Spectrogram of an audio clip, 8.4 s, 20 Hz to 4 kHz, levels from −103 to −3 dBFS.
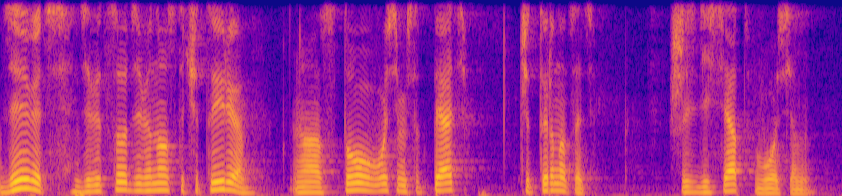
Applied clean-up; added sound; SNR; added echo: none; none; none; none.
